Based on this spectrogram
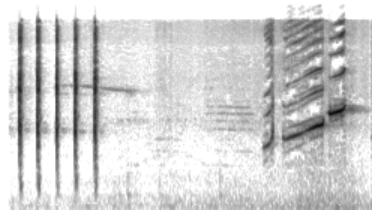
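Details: Ringneck talking parrot: five sharp, evenly spaced clicks, a pause, then a run of rising, harmonic-rich whistled syllables climbing in pitch toward the end.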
